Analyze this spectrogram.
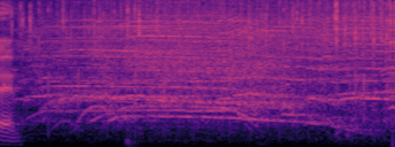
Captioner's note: applause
